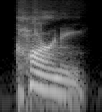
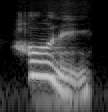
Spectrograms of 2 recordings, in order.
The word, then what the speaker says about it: Kearney: I am not from Massachusetts, but I dadgum sure know it is Aiden Carney, Right. not Kearney. I don't even live there, and I know it's Carney.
